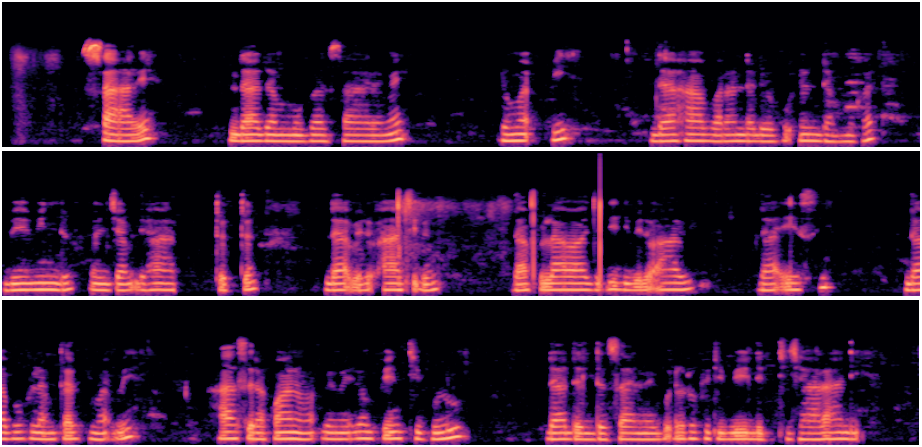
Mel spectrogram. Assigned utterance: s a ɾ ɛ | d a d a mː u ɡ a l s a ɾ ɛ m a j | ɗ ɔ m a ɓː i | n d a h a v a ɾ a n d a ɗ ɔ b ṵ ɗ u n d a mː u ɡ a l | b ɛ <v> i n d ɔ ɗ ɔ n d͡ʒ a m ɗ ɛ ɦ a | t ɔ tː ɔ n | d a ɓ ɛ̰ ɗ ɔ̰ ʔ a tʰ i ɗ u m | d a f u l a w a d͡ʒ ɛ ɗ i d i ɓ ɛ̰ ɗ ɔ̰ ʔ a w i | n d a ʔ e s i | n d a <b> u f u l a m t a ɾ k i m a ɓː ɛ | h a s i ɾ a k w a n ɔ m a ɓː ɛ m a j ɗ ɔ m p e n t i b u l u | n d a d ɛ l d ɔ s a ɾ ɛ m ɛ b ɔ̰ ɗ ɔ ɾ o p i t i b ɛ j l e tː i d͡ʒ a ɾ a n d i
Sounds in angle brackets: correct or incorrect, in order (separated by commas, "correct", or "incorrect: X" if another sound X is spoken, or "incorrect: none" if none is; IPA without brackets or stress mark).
incorrect: w, correct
